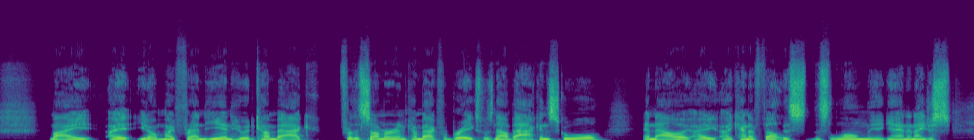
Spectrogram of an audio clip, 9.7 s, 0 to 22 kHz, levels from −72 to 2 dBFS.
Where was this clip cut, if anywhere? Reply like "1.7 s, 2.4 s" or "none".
7.8 s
